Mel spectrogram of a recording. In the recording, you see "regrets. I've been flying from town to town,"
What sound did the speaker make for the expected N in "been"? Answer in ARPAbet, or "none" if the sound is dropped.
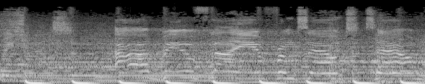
L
